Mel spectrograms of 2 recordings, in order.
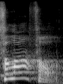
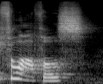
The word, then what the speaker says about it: falafel: above waffles nonetheless and here's falafel it rhymes with waffle before I knew what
